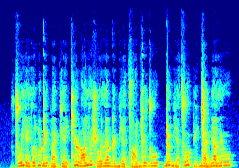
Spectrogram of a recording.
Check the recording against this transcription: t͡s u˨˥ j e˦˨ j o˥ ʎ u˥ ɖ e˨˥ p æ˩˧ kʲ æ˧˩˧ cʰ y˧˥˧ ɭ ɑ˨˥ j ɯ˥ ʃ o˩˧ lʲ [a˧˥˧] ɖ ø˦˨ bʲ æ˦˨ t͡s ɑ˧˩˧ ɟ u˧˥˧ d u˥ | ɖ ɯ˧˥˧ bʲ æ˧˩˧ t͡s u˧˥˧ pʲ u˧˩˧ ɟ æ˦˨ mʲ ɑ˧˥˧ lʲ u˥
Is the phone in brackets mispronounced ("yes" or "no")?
yes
